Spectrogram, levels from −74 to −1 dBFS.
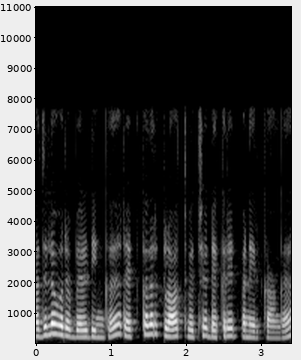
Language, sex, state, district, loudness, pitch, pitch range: Tamil, female, Tamil Nadu, Nilgiris, -16 LUFS, 235 Hz, 220-265 Hz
